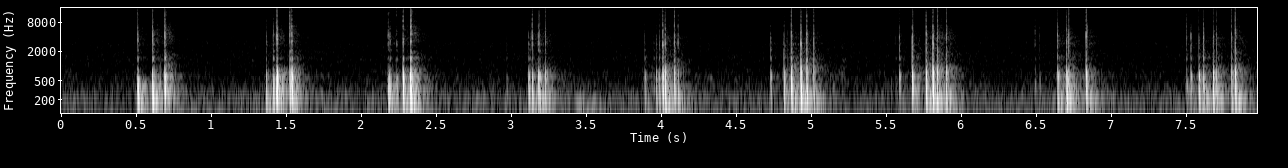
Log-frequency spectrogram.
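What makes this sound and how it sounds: Fingertips and nails tap the printed underside of a small, hollow, closed white cardboard iPhone X box lying on a mat. Nine short bursts of quick, dry tapping sound, each a cluster of two or three clicks with a hollow, papery body and a bright edge from the nails. Quiet pauses separate the bursts, and the taps die away almost instantly.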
